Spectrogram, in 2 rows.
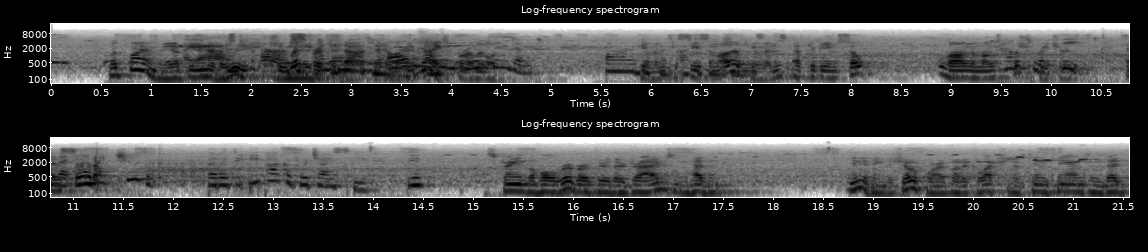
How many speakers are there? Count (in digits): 5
